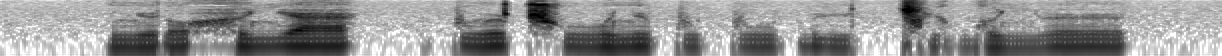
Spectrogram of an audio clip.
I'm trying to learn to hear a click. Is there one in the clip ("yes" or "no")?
yes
